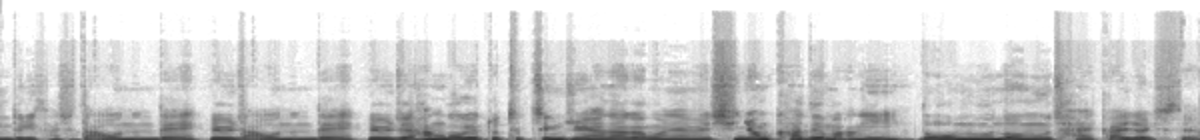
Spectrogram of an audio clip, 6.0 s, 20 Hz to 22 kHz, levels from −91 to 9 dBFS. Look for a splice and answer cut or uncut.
cut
